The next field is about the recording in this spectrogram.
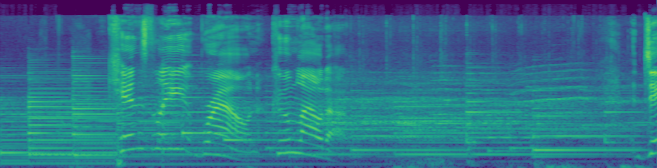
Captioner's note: audience cheering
